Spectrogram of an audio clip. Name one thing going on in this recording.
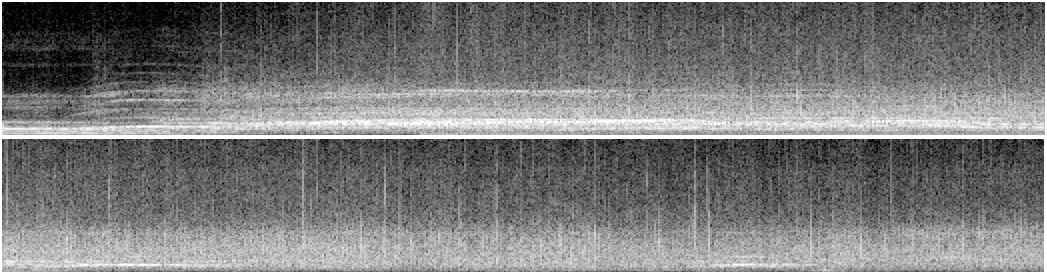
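A crowd cheers and applauds loudly.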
